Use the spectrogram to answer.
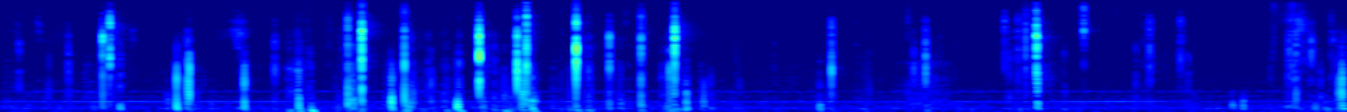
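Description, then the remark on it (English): Steady crinkling and crackling of a plastic wrapper as a pack is pulled and twisted open, with sharp irregular snaps over several seconds and no talking, over a faint low hum. “Okay, let's open them. See what's inside. Let's split the pack.”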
